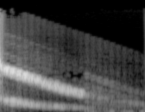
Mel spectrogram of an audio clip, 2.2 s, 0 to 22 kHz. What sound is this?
These parts were from Premonition which was on the Directors Cut LP back in 2003.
